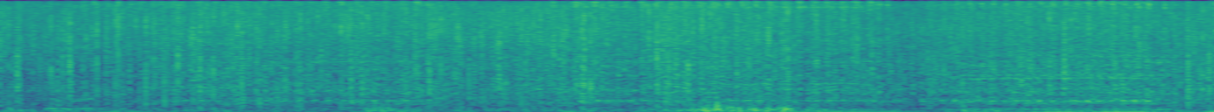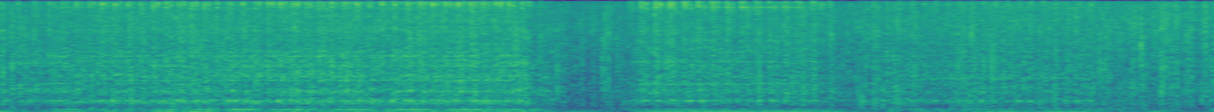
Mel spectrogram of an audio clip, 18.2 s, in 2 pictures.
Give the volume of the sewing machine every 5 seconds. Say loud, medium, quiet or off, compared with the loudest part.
medium, medium, loud, medium.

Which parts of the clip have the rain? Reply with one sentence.
The rain can be heard from 0.0 to 18.1 s.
